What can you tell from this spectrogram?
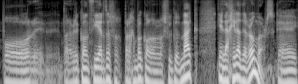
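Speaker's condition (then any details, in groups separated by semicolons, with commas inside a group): No condition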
